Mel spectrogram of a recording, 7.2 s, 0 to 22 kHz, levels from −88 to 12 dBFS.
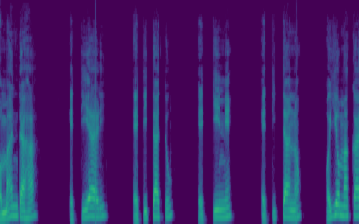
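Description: At 1.91 s and again at 5.92 s, the speech drops out for about 7 ms. This is a gap between chunks. The audio fits 2-second chunks, and silence sits at these joins. Nothing is lost, but each join leaves a brief hole.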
